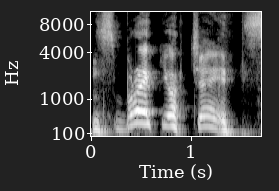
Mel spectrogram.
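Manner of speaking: put-on Russian accent. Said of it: "And it's in a Russian".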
